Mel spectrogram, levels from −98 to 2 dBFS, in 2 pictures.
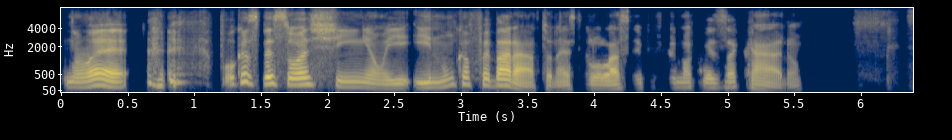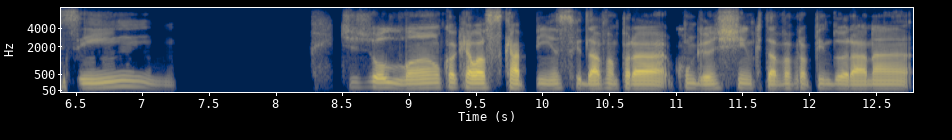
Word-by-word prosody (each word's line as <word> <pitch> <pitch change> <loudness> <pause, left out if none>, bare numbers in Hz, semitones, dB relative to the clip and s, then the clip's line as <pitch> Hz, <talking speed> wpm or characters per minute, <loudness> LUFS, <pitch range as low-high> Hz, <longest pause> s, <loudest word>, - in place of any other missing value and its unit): não 135 +2 +1
é, 145 -7 +8 0.7
poucas 260 -5 -1
pessoas 190 -2 +5
tinham 135 - 0
e 105 +1 -3
e 120 +1 -2
nunca 170 +10 -5
foi 180 -2 -3
barato, 170 - +4
né, 85 +2 -6
celular 100 -1 -1
sempre 115 - -11 0.2
foi - - -16
uma 125 0 -9
coisa 125 +1 -7
caro, 95 -3 -5 0.8
sim. 120 - -10 1.2
Tijolão, 120 -3 -3
com 125 - -3
aquelas 115 -1 +5
capinhas 110 0 -1
que 115 - -10
dava 100 0 +1
pra 100 -2 +3
com 120 - -12
ganchinho 105 +1 -3
que - - -14
dava 100 +2 -1
para 110 0 -7
pendurar 105 -2 -1
na 100 -1 -2
115 Hz, 150 wpm, -23 LUFS, 100-135 Hz, 1.2 s, é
